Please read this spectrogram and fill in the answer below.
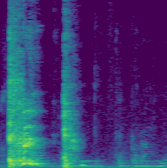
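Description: A man coughing twice in quick succession, the first cough longer than the second.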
